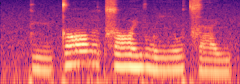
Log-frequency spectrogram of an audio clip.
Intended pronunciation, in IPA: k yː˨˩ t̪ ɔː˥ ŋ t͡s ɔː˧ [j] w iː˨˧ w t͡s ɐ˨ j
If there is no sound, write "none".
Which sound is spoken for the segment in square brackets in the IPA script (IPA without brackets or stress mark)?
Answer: j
